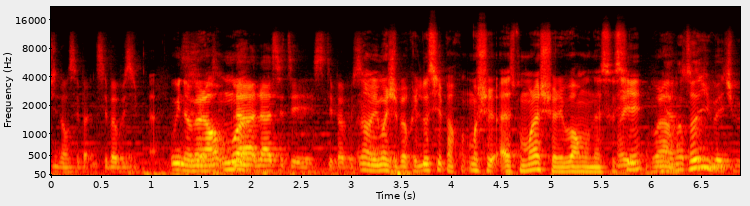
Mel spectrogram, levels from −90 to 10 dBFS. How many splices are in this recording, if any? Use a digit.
1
